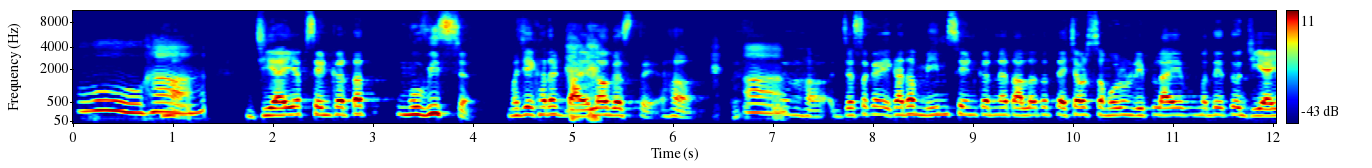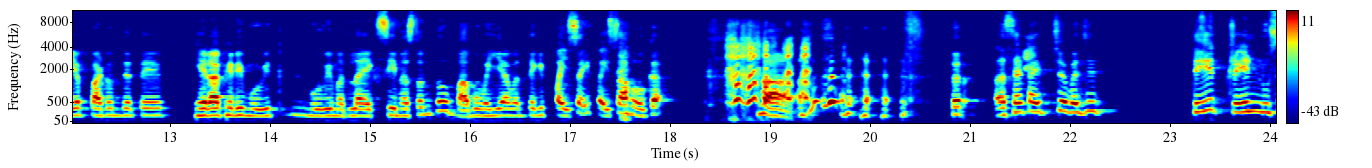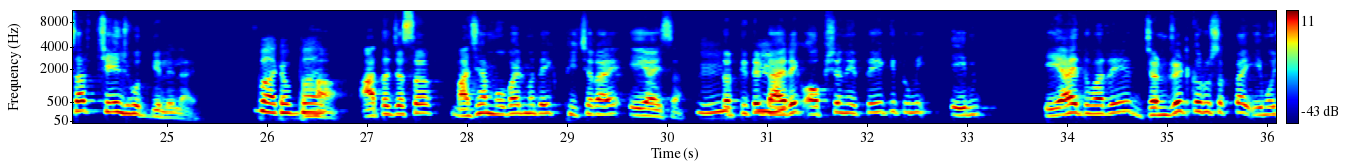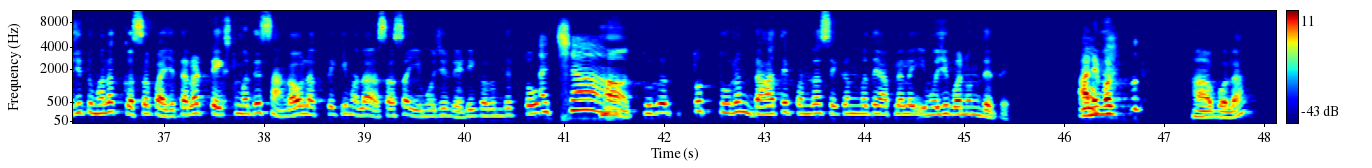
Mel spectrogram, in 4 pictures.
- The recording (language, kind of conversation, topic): Marathi, podcast, मेसेजमध्ये इमोजी कधी आणि कसे वापरता?
- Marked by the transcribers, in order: surprised: "ओह!"; in English: "सेंड"; other background noise; laughing while speaking: "हां, हां"; laughing while speaking: "हां"; in English: "मीम सेंड"; laugh; laughing while speaking: "पैसा ही पैसा होगा. हां"; put-on voice: "पैसा ही पैसा होगा"; in English: "पैसा ही पैसा होगा"; laugh; chuckle; in English: "चेंज"; laughing while speaking: "बरोबर"; in English: "डायरेक्ट ऑप्शन"; in English: "इमोजी"; in English: "इमोजी रेडी"; in English: "इमोजी"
